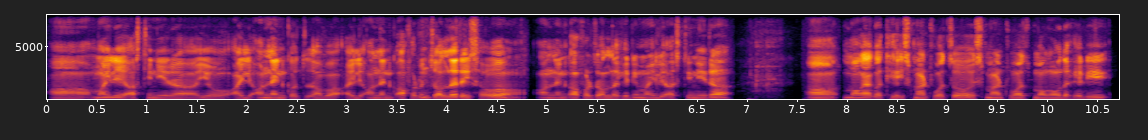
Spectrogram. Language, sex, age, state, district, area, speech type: Nepali, male, 30-45, West Bengal, Kalimpong, rural, spontaneous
